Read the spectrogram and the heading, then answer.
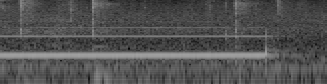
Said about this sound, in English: Increase the volume slowly. That's a beautiful, smooth, continuous, and perhaps slightly boring sine wave. You can stop the sound with Control period.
